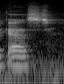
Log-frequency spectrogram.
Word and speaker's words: guessed: It's weird, like, if you say guess in past tense, it sounds like guest, like someone, like a guest in your home.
